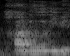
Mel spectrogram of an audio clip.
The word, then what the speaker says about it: 하느님: 그래서 하늘님 이게 리얼 탈락이 돼가지고 발음이 하느님이 되네요.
